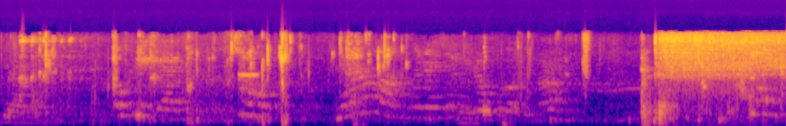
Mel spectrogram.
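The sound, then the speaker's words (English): Tap water runs while hands are washed before making burgers. A steady, bright hiss starts abruptly near the end and follows a stretch of talking with small clicks and handling noises. “So let's wash your hands.”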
